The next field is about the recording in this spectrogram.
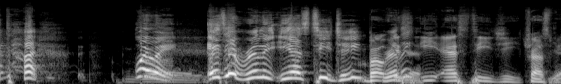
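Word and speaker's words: EST Gee: who is that what was it bro it's estg that's how you pronounce it yes yes sir I thought it was SG all right my bad or they call them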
